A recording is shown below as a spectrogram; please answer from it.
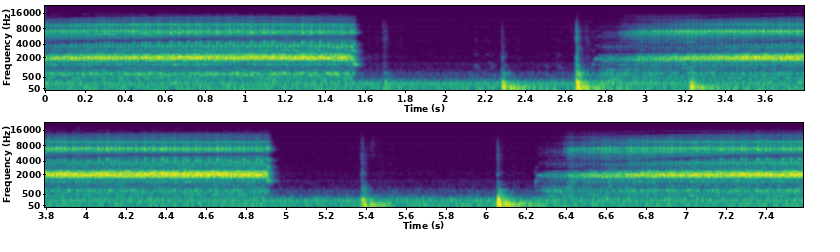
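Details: Wild barn owl courting a female, recorded on a stream camera in Israel. Harsh hissing screeches repeat three times, separated by quiet spells with faint knocks.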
